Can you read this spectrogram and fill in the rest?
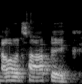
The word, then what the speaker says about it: allotopic: So I was curious about alloptic, if I'm pronouncing that right, expression. – Allotopic, we usually say. – Allotopic, thank you. Allotopic expression.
